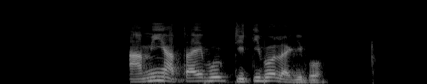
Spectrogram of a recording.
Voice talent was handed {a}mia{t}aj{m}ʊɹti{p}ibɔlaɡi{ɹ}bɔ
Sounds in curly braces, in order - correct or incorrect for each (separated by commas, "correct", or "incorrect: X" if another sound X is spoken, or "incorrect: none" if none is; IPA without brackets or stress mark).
correct, correct, incorrect: b, incorrect: t, incorrect: none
